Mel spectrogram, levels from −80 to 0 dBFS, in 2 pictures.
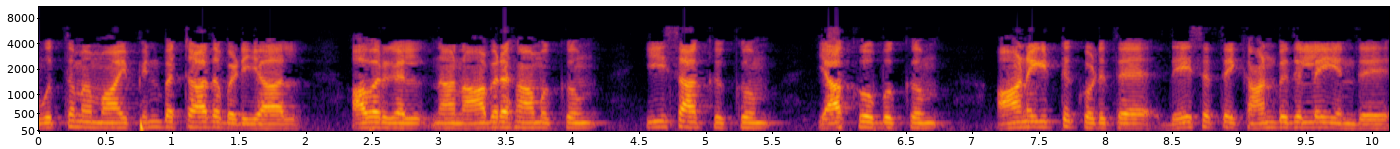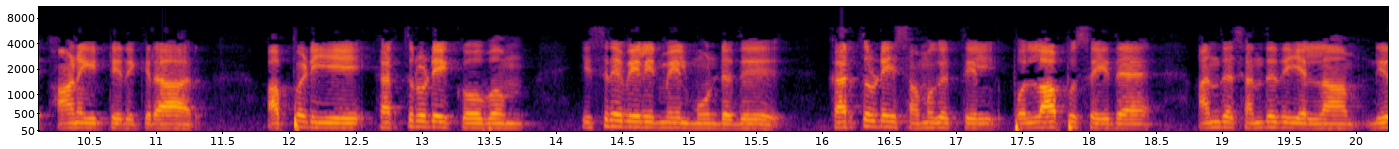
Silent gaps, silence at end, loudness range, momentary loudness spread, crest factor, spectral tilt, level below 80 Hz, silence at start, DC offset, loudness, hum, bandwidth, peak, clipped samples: none; 0 s; 2 LU; 9 LU; 20 dB; -6 dB/octave; -52 dBFS; 0 s; under 0.1%; -19 LUFS; none; 6.6 kHz; 0 dBFS; under 0.1%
